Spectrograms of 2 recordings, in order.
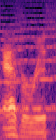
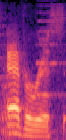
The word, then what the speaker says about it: Avarice: makes me realize that her name isn't avarith it's avarice and she can't say it right so that is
